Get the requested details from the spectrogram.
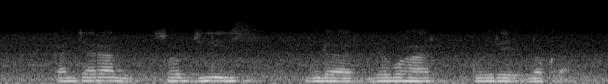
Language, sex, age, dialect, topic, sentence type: Bengali, male, 18-24, Jharkhandi, banking, statement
